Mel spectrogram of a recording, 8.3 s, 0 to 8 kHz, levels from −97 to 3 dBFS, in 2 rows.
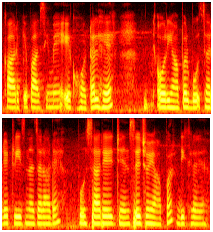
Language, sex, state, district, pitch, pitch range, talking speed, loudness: Hindi, female, Gujarat, Gandhinagar, 185 Hz, 180-190 Hz, 200 wpm, -17 LUFS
